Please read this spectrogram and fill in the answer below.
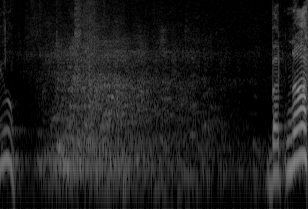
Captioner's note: audience laughing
